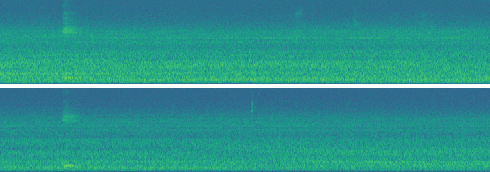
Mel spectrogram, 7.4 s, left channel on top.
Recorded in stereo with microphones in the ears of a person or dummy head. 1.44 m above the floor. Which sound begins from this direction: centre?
Whispering, at 0.9 s.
